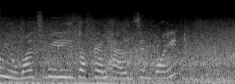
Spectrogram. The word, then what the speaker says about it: Fjellheisen: Fjellheisen, right? Fjellheisen. Have to get the pronunciation right.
